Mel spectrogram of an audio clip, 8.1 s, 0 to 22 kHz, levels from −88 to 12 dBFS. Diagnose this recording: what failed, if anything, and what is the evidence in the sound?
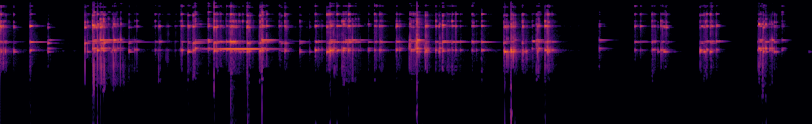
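Loudspeaker feedback squeal in the analogue acoustic loop: a 5.1 kHz tone swells over about a third of a second from 1.99 s, peaking around 5 dB above the sound, until 2.92 s.

Time-stretched section from 6.49 s to the end: the pace jumps to 1.81 times, rushed, with pitch unchanged, likely from playback-stage software dropping short segments to shorten it.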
